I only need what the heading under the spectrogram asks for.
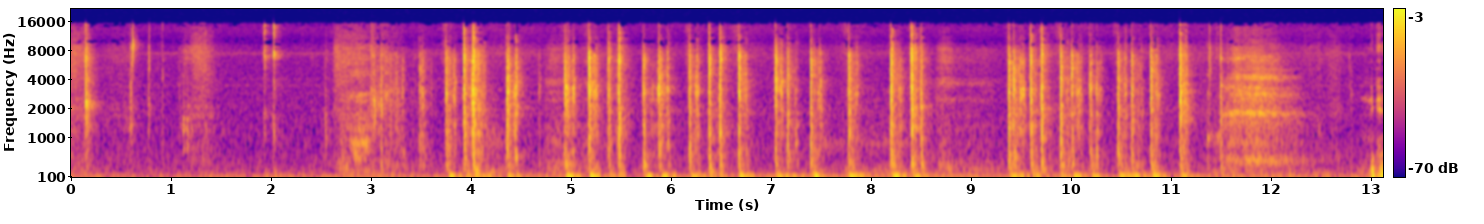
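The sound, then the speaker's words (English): Steady typing on a laptop keyboard while someone looks up a Bible verse, with quick bursts of light clicking keystrokes and brief pauses, moderately quiet, with no voices. “Sorry, you guys hear me typing on my laptop.”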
